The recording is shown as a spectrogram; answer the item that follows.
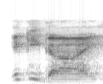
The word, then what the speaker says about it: ikigai: IKIGAI is pronounced IKIGAI.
